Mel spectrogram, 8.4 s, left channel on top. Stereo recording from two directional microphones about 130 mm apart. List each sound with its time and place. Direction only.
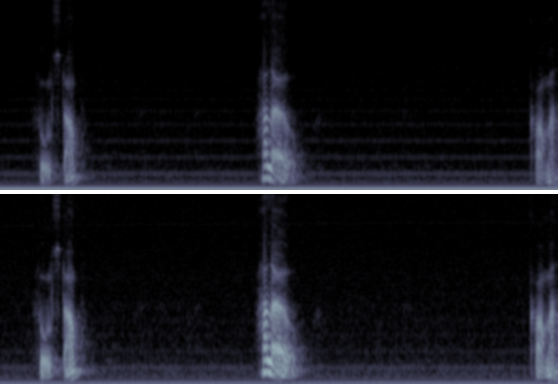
0.6 s speech: 15° right (ahead or behind)
3.8 s speech: 15° right (ahead or behind)
7.9 s a sound: 15° right (ahead or behind)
